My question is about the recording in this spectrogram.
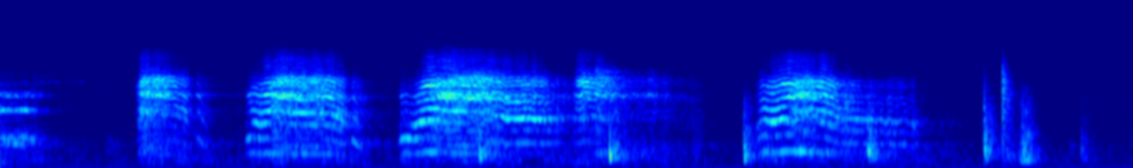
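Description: A woman crying aloud in long, wavering wails, about six cries broken by short pauses, the last one brief near the end.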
